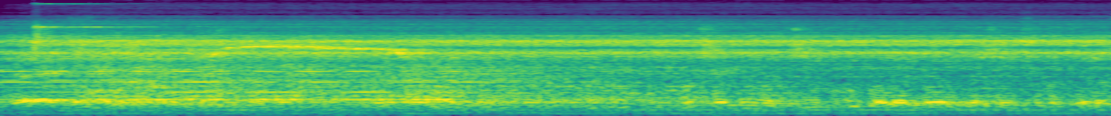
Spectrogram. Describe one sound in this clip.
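Metal plates clink and scrape against each other.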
